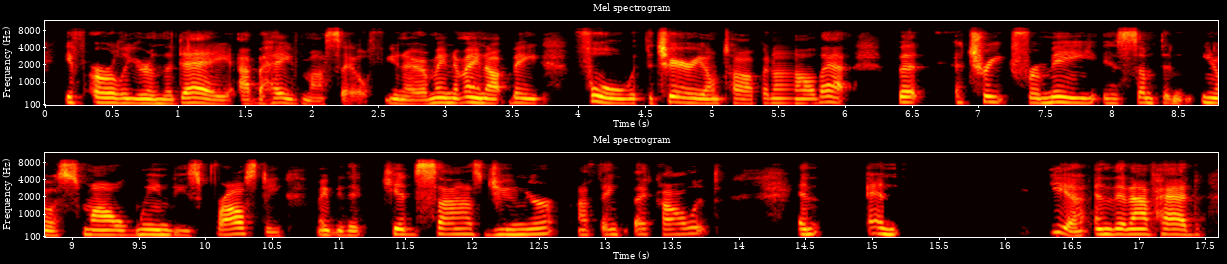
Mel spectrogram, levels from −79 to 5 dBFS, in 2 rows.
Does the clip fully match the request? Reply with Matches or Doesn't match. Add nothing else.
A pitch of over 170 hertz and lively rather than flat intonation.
Doesn't match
